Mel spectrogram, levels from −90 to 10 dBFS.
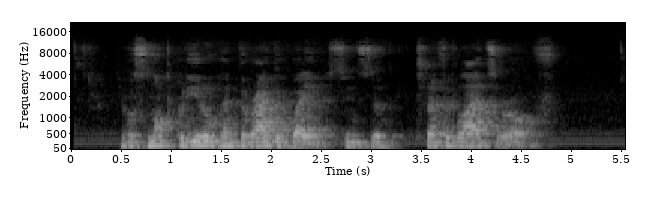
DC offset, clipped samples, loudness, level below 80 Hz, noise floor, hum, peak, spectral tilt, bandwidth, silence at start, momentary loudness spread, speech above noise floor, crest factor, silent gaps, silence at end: under 0.1%; under 0.1%; -33 LUFS; -66 dBFS; -64 dBFS; none; -16 dBFS; -7 dB/octave; 13.5 kHz; 0.5 s; 12 LU; 32 dB; 18 dB; none; 0.75 s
